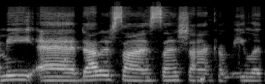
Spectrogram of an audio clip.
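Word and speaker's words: Kamilah: at dollar sign Sunshine Camilla k-a-m-i-l-a-h that is how you really spell my name but on Facebook it is sunshine k-a-m-e-l-a that's how you pronounce my name but that right there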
